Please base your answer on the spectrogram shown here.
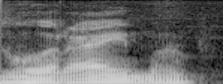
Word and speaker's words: Roraima: É Roraima, né? Que a pronúncia. Aprendi isso quando eu cheguei lá. Roraima. É porque aqui em São Paulo a gente fala Roraima. Roraima. Aí você fala Roraima, mas com brava. É Roraima a pronúncia.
